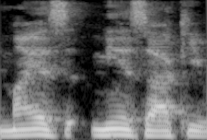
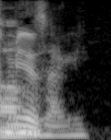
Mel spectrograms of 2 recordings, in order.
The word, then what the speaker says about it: Miyazaki: Mia Miyazaki was right. I'm sorry if I mispronounced your name, sir. It's Miyazaki. It's Someone get Miyazaki a Gundam stat.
